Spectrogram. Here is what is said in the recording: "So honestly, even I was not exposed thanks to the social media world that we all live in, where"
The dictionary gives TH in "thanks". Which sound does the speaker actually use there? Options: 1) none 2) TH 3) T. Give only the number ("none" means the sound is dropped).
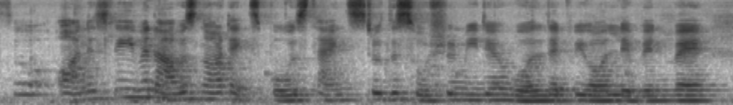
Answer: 3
